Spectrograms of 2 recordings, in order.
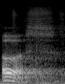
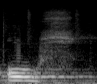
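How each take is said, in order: First: It is a short reduced 'us' sound. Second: It is a full 'oh-us' vowel sequence. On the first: The speaker calls it right. "E esse padrão é us" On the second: The speaker calls it wrong. "que é tão pronunciado erroneamente"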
